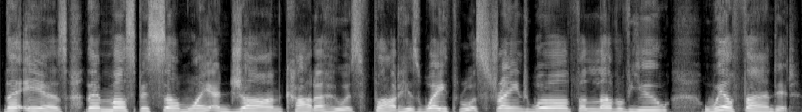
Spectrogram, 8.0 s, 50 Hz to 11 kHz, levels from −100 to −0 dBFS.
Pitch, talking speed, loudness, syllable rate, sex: 215 Hz, 195 wpm, -18 LUFS, 4.1 syllables/s, female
